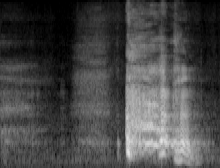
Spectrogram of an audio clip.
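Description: A man coughing: two soft, breathy lead-ins, then one loud cough a little over a second in that lasts about half a second.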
